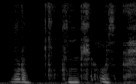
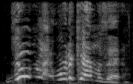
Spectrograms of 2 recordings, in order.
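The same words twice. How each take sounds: First: Very soft, quick, barely there; hushed, hurried disbelief; muttered repeat. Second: High, fast demand; frantic prank-suspecting cry; incredulous outburst. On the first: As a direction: mutter it under the breath. Repeats it under her breath. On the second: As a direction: blurt it out high and quick. Acts disbelief, suspects a prank. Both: Acted.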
